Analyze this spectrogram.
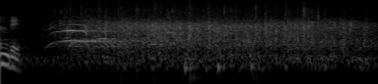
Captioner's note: audience applauding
